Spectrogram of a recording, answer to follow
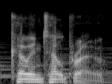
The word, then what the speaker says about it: COINTELPRO: So do you pronounce it COINTELPRO or COINTELPRO? COINTELPRO.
